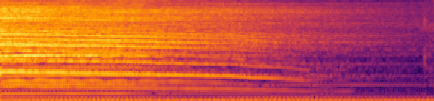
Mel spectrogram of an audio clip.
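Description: A live campursari band's music ends: a held final note slides slowly down in pitch and fades out over about a second and a half, leaving only a low amplifier hum.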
